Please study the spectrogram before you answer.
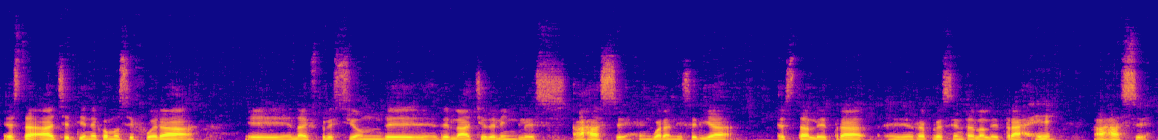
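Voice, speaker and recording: Slow, patient male language teacher. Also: lowish voice, little pitch movement, slight background noise. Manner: repeats terms patiently, asks himself rhetorical questions. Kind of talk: slow explanatory lesson.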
